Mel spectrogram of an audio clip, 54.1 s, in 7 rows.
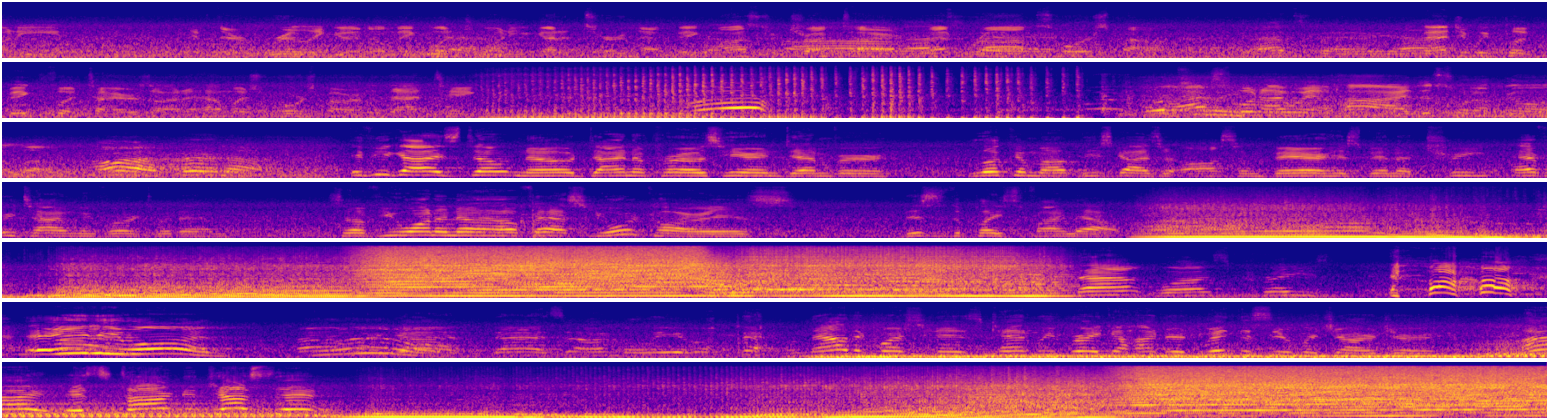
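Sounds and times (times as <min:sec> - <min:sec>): car engine revving at full throttle: 0:10.0 - 0:13.2, 0:28.8 - 0:36.4, 0:42.6 - 0:54.0.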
